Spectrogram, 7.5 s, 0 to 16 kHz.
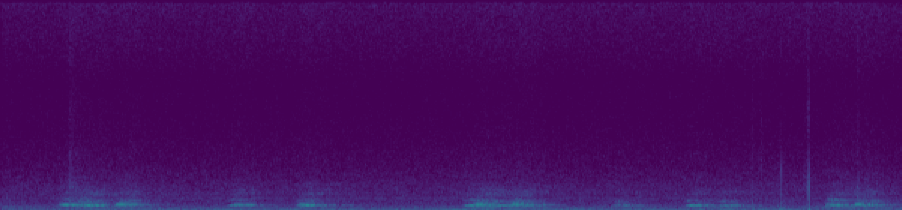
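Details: Distant barking from neighbouring dogs at 4 a.m. in an apartment setting: uneven volleys of single and doubled mid-pitched barks, about eight in all, over a constant low background hum with a faint click near the end.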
